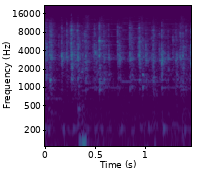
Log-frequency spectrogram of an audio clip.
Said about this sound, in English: I hear you typing.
